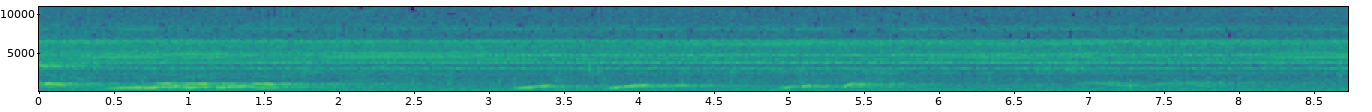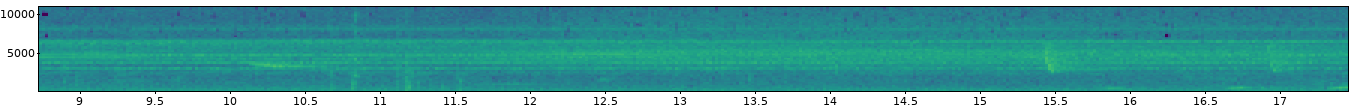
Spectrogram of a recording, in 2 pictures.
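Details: In Malaysian tropical rainforest, an agile gibbon sings a run of clear, rising, swooping hoots in quick bursts before fading to softer calls, over a constant high whine of insects.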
